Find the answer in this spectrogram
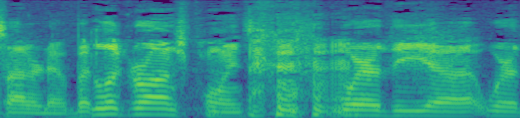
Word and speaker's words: Lagrange: where those asteroids are is it lagrange or lagrange i think depending upon what part of america or the part of the world you're from it could be a different different pronunciation you know daryl reminds me all the time it's lagrange but if you're from the south it's probably something else i don't know but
